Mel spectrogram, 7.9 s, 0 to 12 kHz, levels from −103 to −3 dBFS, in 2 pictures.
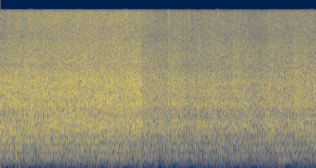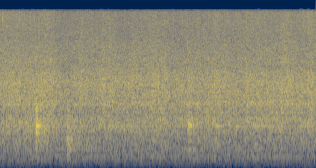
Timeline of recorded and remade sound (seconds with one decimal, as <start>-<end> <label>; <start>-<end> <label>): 0.0-0.7 recorded; 0.7-2.0 remade; 2.0-2.8 recorded; 2.8-3.8 remade; 3.8-7.9 recorded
